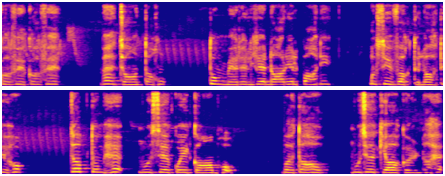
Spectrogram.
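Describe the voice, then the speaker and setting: A high-pitched, female-sounding cartoonish character voice. Long pauses come often. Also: fairly slow pace. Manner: boastful.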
